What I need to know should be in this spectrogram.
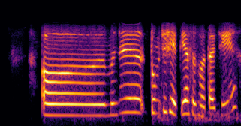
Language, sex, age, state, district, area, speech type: Goan Konkani, female, 18-30, Goa, Bardez, urban, conversation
